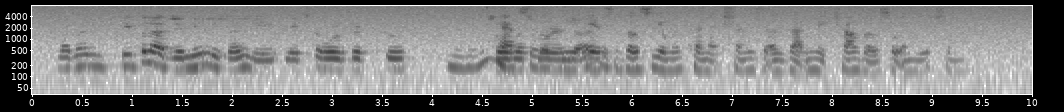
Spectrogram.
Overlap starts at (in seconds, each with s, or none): 4.6 s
